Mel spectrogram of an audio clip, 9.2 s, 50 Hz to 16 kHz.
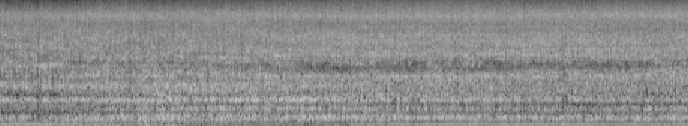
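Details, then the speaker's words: InSinkErator garbage disposal that hummed without spinning, repaired for about $5; steady whirring motor with rushing water and coarse grinding as scraps go through, working properly after repair. "Okay. Turn on the disposal and watch it devour some shreds."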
